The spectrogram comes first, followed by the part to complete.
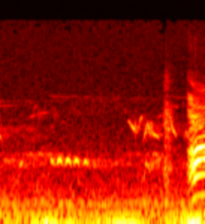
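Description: Faint anime soundtrack: quiet warbling calls in the background, then near the end a character's high-pitched voice starts calling out.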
